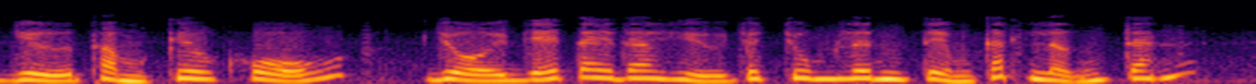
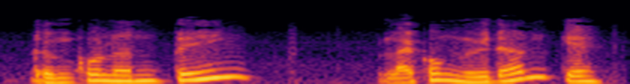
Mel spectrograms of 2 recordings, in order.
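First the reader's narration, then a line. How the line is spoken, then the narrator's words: Sudden soft voice. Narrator (Vietnamese): Bỗng Du Thản Chi khẽ nói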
